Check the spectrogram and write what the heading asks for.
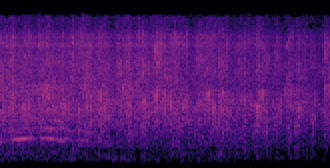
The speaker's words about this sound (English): Come on, clap if you're excited.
